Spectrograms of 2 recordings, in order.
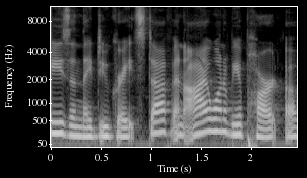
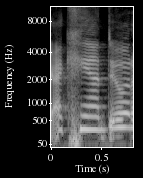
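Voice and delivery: higher, strained, on the edge of crying; tearful; 7 semitones higher than usual. Real, not acted. Mother overwhelmed by saying no, tearful. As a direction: let the voice tighten with tears. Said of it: "And that's why I cried".

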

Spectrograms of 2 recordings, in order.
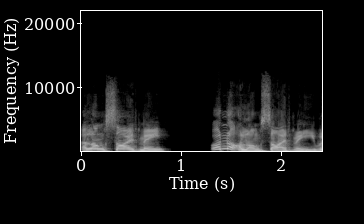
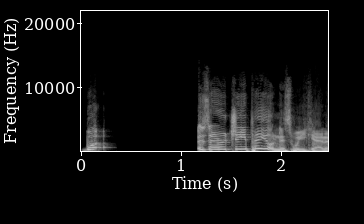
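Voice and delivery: higher, baffled mock host voice; clueless host; 11 semitones higher than usual. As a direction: play him lost and confused. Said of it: "you're just gonna go".

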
